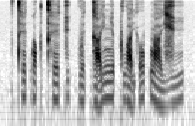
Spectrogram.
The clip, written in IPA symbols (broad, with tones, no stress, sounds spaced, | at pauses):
t̪ʰ e˦˥ k̚ l ɔ˦˥ k̚ t̪ʰ e˧ k i˦˥ k̚ h w e˨˩ k̚ ɣ a̰˧˥ j ɲ e˦˥ p̚ k w a̰˧˨ j ʔ o˦˥ p̚ ŋ a˧˩ j ɣ i˨˦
